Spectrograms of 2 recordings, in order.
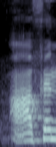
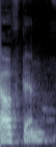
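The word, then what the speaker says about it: often: ठीक है, ऑफन दिया किताब में, टी साइलेंट है। ठीक है, नॉट ऑफ्टन, ऑफन। ठीक है, यफ के बाद टी आता है कभी भी तो साइलेंट होता है, बीच में आता है।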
